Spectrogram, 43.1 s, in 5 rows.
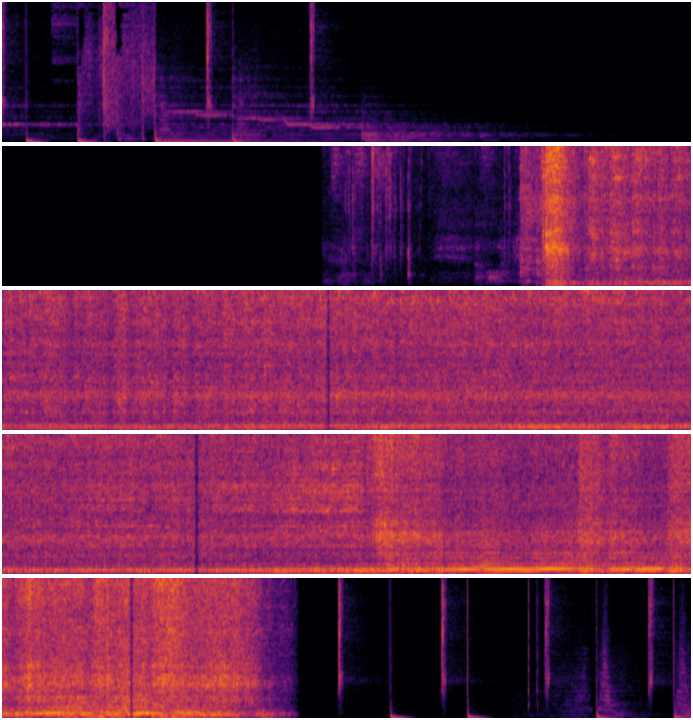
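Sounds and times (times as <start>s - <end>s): car engine idling and revving: 15.1s - 38.2s.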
